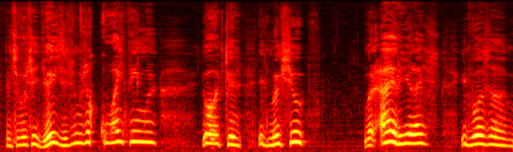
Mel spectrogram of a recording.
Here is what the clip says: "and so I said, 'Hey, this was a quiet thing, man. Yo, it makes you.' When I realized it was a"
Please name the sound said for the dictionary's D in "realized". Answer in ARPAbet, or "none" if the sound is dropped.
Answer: none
